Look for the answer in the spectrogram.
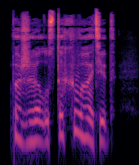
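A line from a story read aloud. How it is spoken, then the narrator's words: Barely audible whisper. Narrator (Russian): еле слышно прошептала Варра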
